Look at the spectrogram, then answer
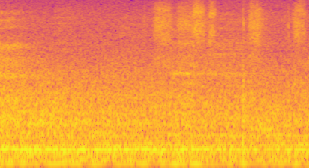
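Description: A marker or chalk writes a definition on a board in a maths lesson, making soft scratchy strokes in short bursts under a steady hum of room noise.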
